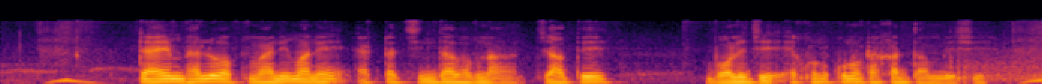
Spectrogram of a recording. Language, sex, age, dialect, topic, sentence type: Bengali, male, 25-30, Northern/Varendri, banking, statement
